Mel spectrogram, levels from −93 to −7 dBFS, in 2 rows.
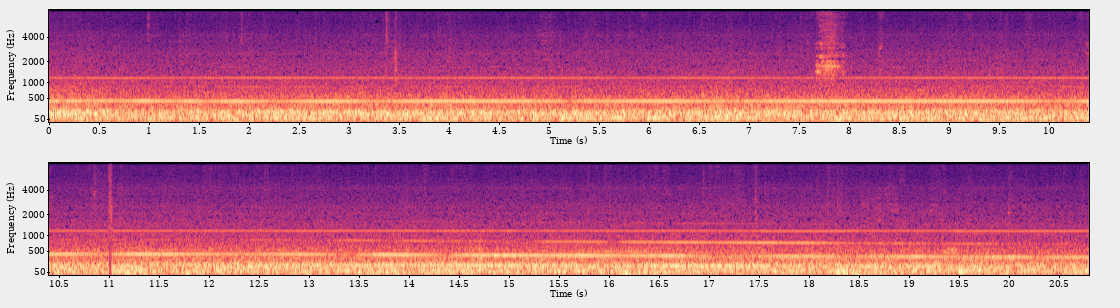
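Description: At 11.00 to 11.03 s, a 30 ms slice of the sound gives way to a brief patch of steady, featureless noise before it returns. That's likely sound dropped by the voice detector, with comfort noise filling the gap, all heard through a G.722 call path with nothing above 8 kHz.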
